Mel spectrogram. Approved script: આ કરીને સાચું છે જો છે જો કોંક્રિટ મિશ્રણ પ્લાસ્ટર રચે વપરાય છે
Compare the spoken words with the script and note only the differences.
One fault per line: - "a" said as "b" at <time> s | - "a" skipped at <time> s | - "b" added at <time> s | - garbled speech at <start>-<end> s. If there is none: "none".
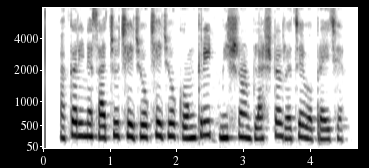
none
